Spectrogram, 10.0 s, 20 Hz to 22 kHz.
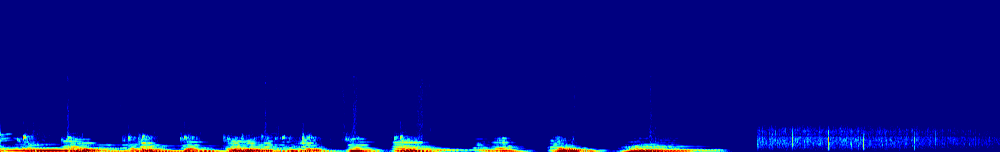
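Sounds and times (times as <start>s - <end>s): record surface hiss: 6.5s - 10.0s
record clicks and crackles: 7.6s - 10.0s.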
